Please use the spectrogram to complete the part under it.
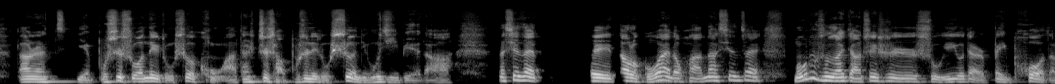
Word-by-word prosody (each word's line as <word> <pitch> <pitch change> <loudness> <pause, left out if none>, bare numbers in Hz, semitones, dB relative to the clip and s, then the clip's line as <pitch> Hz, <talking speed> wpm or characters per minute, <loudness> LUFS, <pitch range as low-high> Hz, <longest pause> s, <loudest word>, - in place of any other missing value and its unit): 当 125 +1 +2
然 120 -1 +2 0.2
也 110 -4 -5
不 120 - -7
是 160 +8 +5
说 140 -1 +1
那 150 -2 +5
种 95 -4 -6
社 - - 0
恐 - - -8
啊， - - -6
但 120 0 -2
是 120 - -5
至 150 - +2
少 120 - -2
不 120 -1 -13
是 140 - +1
那 125 - +3
种 95 -4 -6
社 170 - +6
牛 105 +2 -2
级 105 -3 -5
别 95 -2 -11
的 - - -12
啊。 - - -9 0.5
那 165 - -2
现 190 +3 +2
在 170 -4 +4 0.5
对， 155 -3 +6
到 175 -2 +3
了 150 - +4
国 120 - -4
外 195 0 +5
的 140 -4 0
话， 140 -1 -5
那 175 +3 +1
现 185 +2 -3
在 185 -2 -3 0.3
某 - - +2
种 290 - +2
程 185 -4 +2
度 - - +8
上 165 - +5
来 - - +1
讲， 160 -5 0
这 170 +4 0
是 140 -3 -2
属 130 -4 -5
于 120 - -1
有 130 - -2
点 130 -5 -5
儿 95 - -7
被 115 +1 -5
迫 - - -2
的 - - -13
135 Hz, 315 characters per minute, -21 LUFS, 120-165 Hz, 0.5 s, 度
